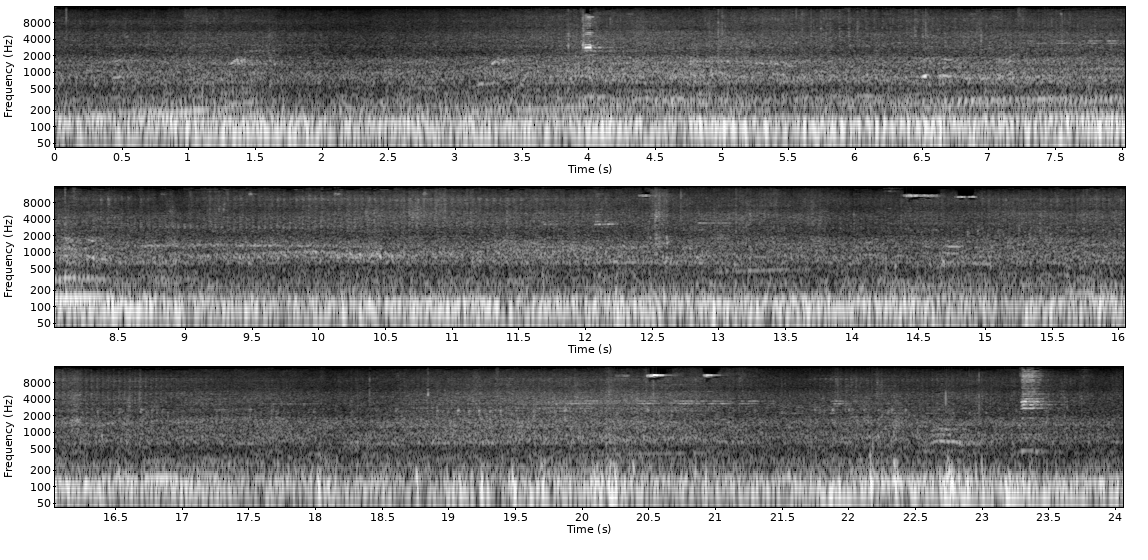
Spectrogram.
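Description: Street crowd noise: many voices talking at once, none clear, over a steady low rumble.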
